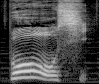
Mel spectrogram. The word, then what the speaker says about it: ぼうし: Et là, on a bô, donc c'est un rô avec des ten tens qui donnent bô, un allongement e et shi, donc ça fait bôshi.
